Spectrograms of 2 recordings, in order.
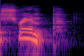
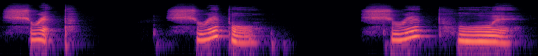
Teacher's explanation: There's no M sound. It goes straight from the I to the P.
